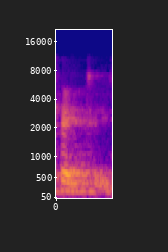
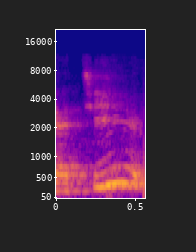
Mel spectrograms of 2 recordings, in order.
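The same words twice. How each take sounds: First: The name is said with an English pronunciation. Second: The name is said with a French pronunciation. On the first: This is how British family and friends say the name. "all my British parents and family and friends call me Katie" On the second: This is how French friends say the name. "in France, all my friends call me Katie"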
